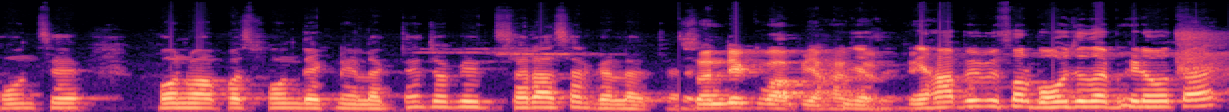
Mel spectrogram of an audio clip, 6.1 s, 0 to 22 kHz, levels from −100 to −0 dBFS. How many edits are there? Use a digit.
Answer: 1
